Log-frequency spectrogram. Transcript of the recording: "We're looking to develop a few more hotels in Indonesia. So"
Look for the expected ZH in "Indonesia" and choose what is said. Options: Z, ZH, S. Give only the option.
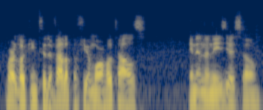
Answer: Z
